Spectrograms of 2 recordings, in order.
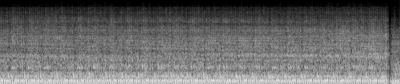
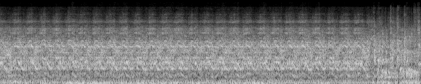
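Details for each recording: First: Rebuilt Duramax diesel truck after a cold start at about -4 outside: steady, even diesel clatter at a settled idle with no misses or knocks; healthy running engine. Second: Rebuilt Duramax diesel truck sat overnight in the cold: long steady cranking grind before it catches and settles into a rough idle; slow, hard cold start.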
